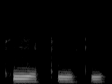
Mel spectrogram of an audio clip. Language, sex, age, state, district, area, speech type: Kashmiri, male, 18-30, Jammu and Kashmir, Anantnag, rural, conversation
